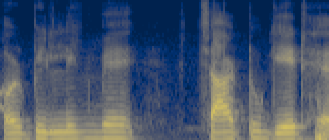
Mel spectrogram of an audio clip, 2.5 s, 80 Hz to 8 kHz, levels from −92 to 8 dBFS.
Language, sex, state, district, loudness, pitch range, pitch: Hindi, male, Assam, Kamrup Metropolitan, -19 LUFS, 125-135 Hz, 130 Hz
